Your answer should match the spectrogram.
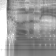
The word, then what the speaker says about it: Ptolemy: Now, before we get started, Ptolemy is spelt with a silent P at the start of the name, mm-hmm.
